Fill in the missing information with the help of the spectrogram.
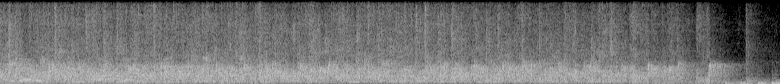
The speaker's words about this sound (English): So, ladies and gentlemen, you might like to give a round of applause at the beginning.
